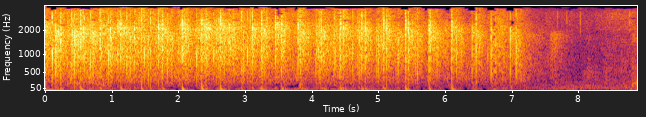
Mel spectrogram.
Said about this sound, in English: So I'd like to take a moment and just congratulate them and give them a round of applause for this effort.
